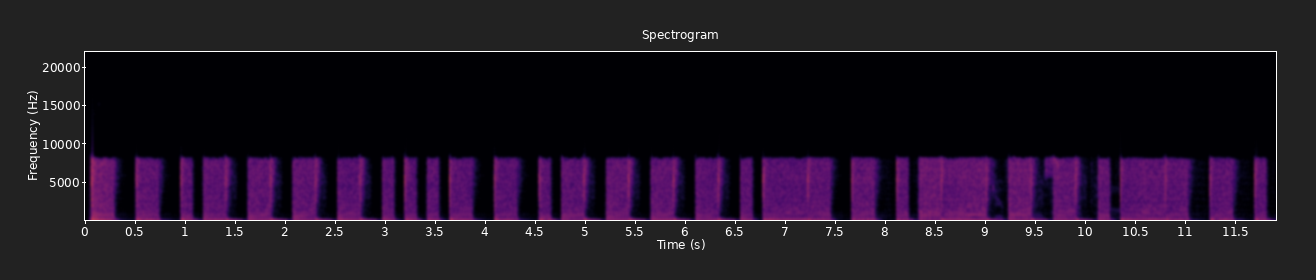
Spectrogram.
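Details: Loud electronic dance music with choppy, repeated beats and brief gaps; no animal sound heard.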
